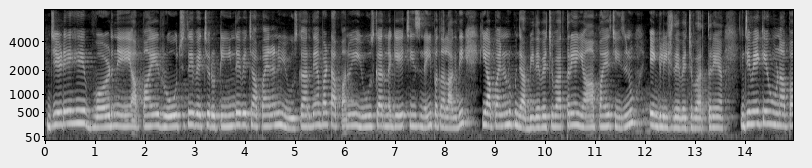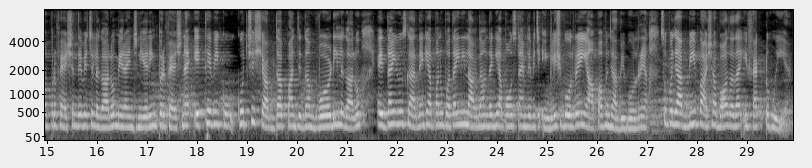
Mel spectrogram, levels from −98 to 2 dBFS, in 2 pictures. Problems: continuous background conversations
